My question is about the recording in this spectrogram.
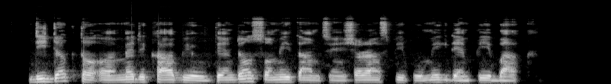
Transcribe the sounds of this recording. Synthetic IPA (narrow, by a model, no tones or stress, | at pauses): didɔk̚tɔʔɔmɛdikʰalbildɛ̃ndõntsɔb̚mitãmtuĩnʃɔɹãnspipulmek̚dɛ̃mpebak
